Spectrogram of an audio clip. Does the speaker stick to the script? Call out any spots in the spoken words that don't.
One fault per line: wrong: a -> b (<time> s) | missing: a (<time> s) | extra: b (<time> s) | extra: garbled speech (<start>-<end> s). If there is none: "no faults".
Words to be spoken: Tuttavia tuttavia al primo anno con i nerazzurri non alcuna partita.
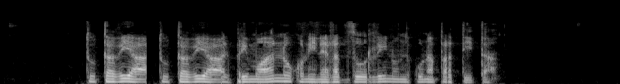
no faults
